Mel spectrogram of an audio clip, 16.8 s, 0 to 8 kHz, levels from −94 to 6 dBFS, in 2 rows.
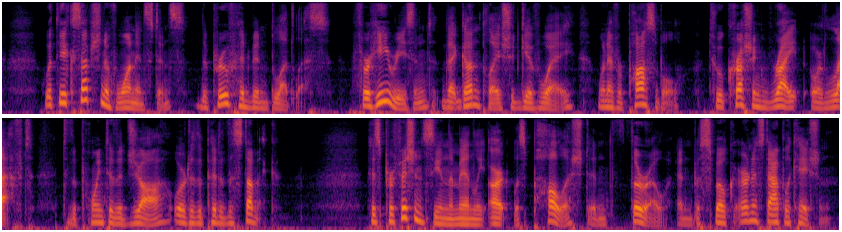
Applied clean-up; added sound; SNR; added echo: none; none; none; none.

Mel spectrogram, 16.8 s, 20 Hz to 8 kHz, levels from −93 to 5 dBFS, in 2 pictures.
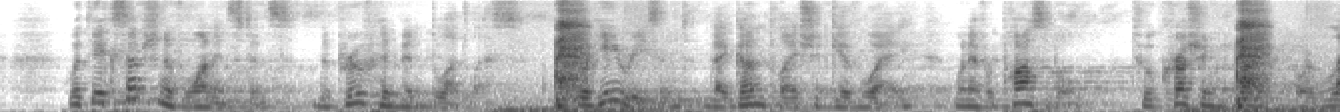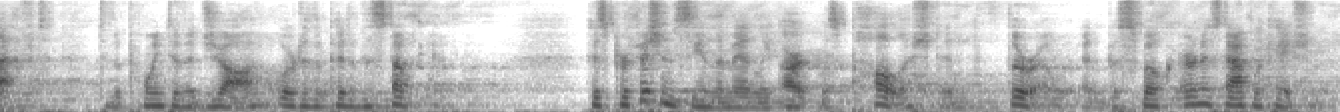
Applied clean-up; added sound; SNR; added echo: none; Breathing; -4 dB; reverberation time 1.9 s.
